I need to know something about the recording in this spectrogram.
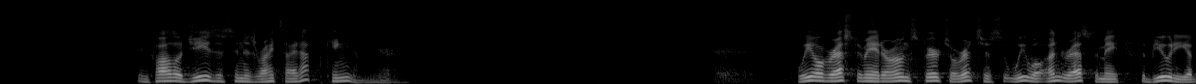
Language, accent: English, American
